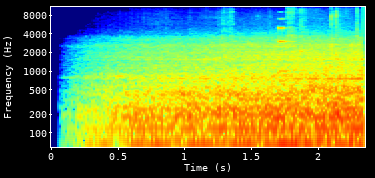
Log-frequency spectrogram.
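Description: Low, steady mechanical rumble aboard a boat, fading in from silence over the first second.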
